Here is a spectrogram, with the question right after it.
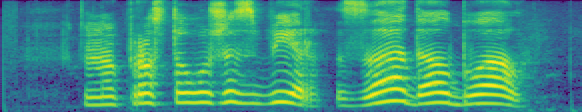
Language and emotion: Russian, angry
